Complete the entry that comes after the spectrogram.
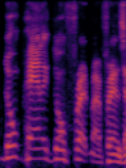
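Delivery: ordinary talk, nothing marked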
